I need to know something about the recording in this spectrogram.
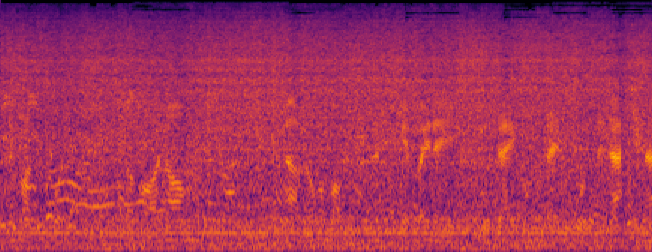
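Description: A loud steady mechanical drone with a constant low hum, engine-like, with voices talking faintly over it.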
